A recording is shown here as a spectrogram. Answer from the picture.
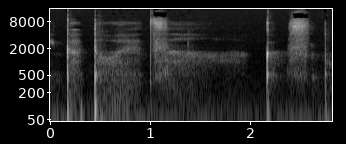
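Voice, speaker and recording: A soft-spoken woman whispering, dry sound with no echo. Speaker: ASMR creator. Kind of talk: soft ASMR whispering to viewer. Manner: soft slow ASMR whisper. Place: home room. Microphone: studio mic.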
